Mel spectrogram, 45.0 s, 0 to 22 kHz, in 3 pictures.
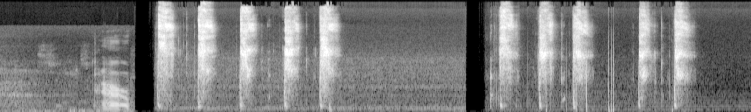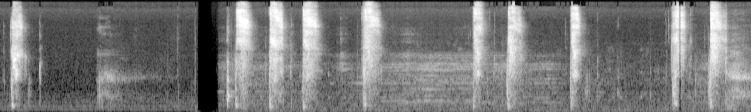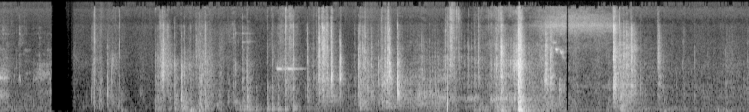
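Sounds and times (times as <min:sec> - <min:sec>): man sneezing: 0:03.1 - 0:06.8, 0:09.8 - 0:11.8, 0:12.8 - 0:13.9, 0:15.2 - 0:15.7, 0:19.6 - 0:21.5, 0:22.3 - 0:22.7, 0:24.5 - 0:25.5, 0:26.4 - 0:26.8, 0:28.4 - 0:29.8.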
